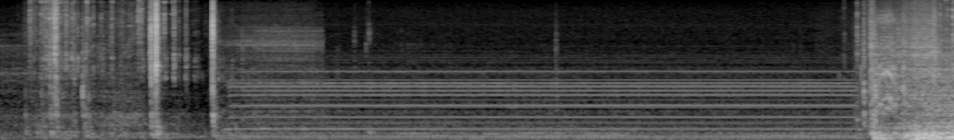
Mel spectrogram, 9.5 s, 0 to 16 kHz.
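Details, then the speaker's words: 1996 Dodge Ram 3500 12-valve Cummins diesel, after hard-starting fix, restarted shortly after running: short crank catches almost at once and settles into a steady, even idle; best start since the engine was reassembled. "okay that's the best start i have had since i got this truck back together"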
